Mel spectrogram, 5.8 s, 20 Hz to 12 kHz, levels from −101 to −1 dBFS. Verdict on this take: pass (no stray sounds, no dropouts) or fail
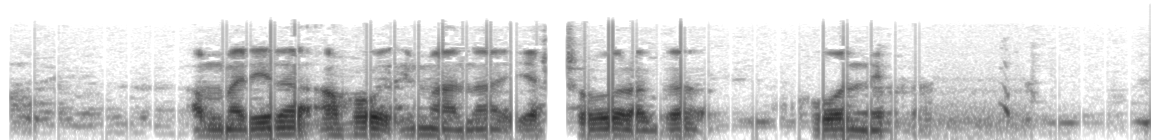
fail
